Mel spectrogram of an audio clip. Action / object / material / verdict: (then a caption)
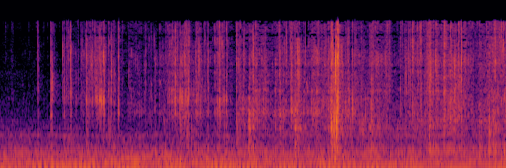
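scrape / dry soap curls / soap / none. Four rolled curls of green dry soap held in the palm are crushed by the fingertips into brittle flakes, which are sifted and dropped onto the countertop. A steady, bright crackling crunch runs throughout, with dense small snaps and a louder crackle burst near the middle, and little low end.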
